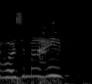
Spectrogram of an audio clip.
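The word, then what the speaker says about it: Rozemery: R-O-Z-E-M-E-R-Y. Mas se pronuncia Rosemarie.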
